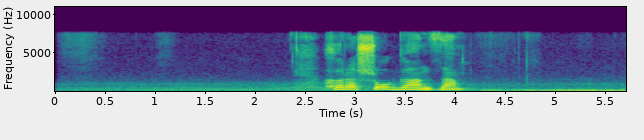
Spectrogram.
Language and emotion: Russian, neutral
